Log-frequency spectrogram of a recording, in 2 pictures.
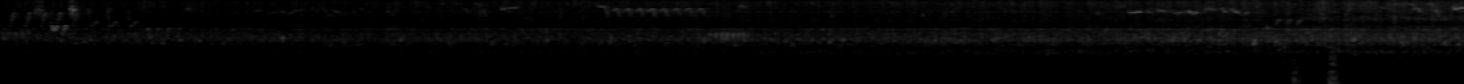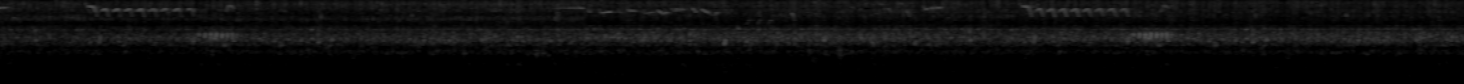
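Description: Faint birdsong over a steady flowing-water hiss: chirps and short trills recur in the same pattern about every nine or ten seconds, as in a looped nature-sound recording.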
